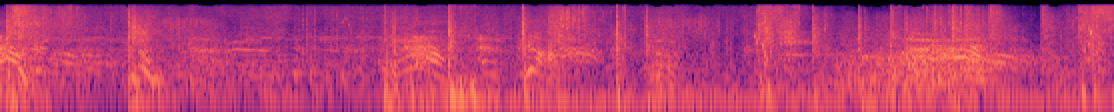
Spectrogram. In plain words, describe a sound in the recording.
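Electric crackles zap during the fight.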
